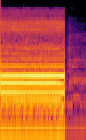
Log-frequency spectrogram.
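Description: The Darjeeling toy train at Batasia Loop sounds a loud, sustained, steady whistle blast for just over a second. It then cuts off abruptly to quiet background.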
